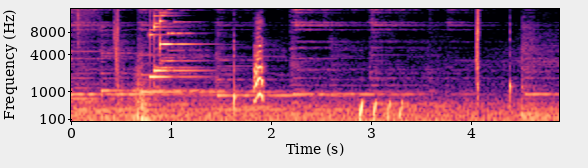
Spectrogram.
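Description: Cartoonish puppy bark sound effect from the video game Super Auto Pets, a couple of short yips among chimes and clicky interface sounds, with faint game music underneath and no talking.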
